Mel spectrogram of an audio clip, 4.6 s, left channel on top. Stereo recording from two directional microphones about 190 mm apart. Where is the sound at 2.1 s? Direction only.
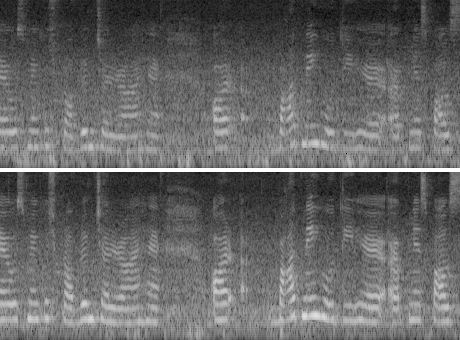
55° right (ahead or behind).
